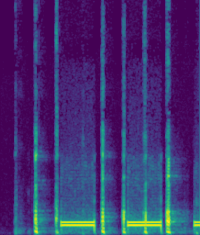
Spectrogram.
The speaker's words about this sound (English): You hit the fax machine button. What's this? Yeah, now it's busy. That's the fax machine.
